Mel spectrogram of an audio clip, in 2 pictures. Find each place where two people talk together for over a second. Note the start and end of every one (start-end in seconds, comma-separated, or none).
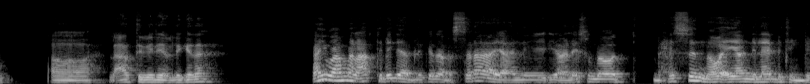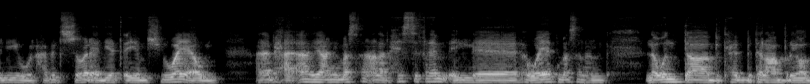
none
